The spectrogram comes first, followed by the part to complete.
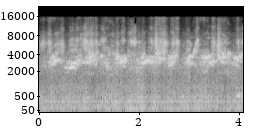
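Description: Many small caged birds, lovebirds among them, chirping at once in a dense, continuous twittering chatter. A faint steady low hum runs underneath.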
